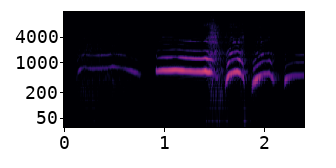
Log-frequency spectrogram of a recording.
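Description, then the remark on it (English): A human voice imitates eel shrieks: two long, wavering high wails, then a breathy rasp and a run of quick rising-and-falling squeals, loud and alone. “Do you hear that, Your sound? Highness? Those are the shrieking eels.”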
